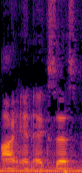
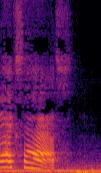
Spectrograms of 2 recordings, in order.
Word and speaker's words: INXS: i slaughtered their name i think i was calling them inxs somebody's like it's pronouncing access okay whoa with that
